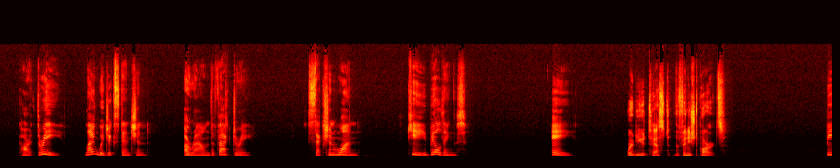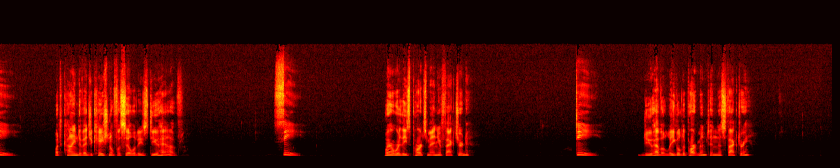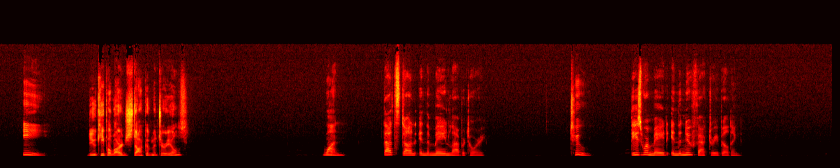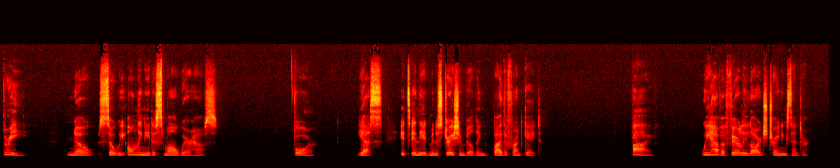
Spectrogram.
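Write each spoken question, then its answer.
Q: That's done in the main laboratory.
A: A: Where do you test the finished parts?

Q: These were made in the new factory building.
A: C: Where were these parts manufactured?

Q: No, so we only need a small warehouse.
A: E: Do you keep a large stock of materials?

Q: Yes, it's in the administration building by the front gate.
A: D: Do you have a legal department in this factory?

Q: We have a fairly large training center.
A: B: What kind of educational facilities do you have?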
